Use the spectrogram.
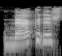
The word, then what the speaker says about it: Natchitoches: only seen it well there's nakadish Louisiana and Natchitoches or or uh wait no it's Natchitoches Louisiana but it's spelled Natchitoches yeah I would have guessed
